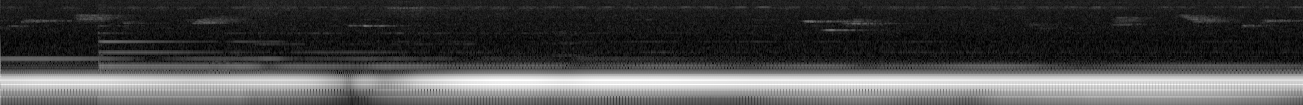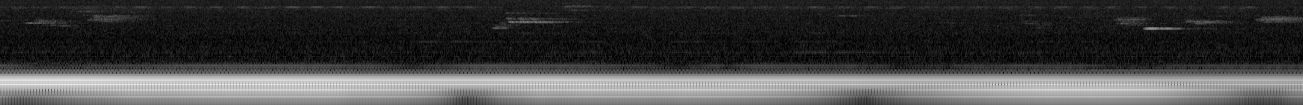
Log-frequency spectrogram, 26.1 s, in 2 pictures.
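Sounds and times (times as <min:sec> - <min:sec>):
singing bowls humming in a low drone: 0:00.0 - 0:26.0.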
